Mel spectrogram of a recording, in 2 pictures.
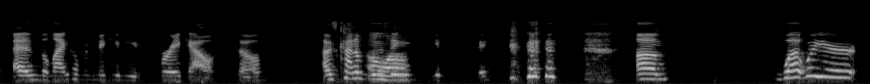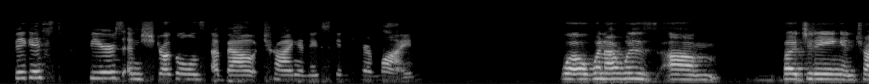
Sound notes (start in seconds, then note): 6.5 laughs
